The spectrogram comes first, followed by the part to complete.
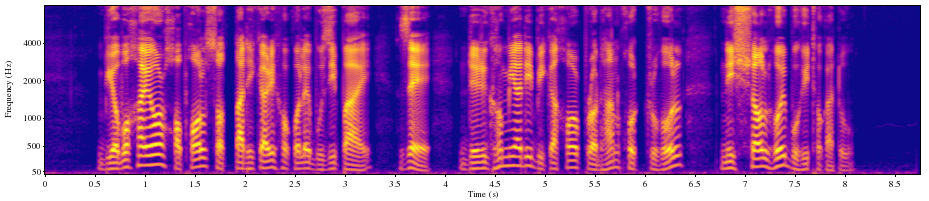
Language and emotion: Assamese, neutral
